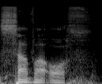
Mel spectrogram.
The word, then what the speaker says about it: Savaoth: I would like to note that I am using the Koine pronunciation of the letter Veta, so you will hear it as a V sound and not a B sound.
